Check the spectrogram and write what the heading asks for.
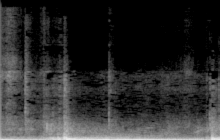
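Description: Slow, measured beats on a large low-pitched drum, about one every second and a half. The ringing of one stroke fades out, a new stroke lands a little past half a second in, and it rings on low as it fades again.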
